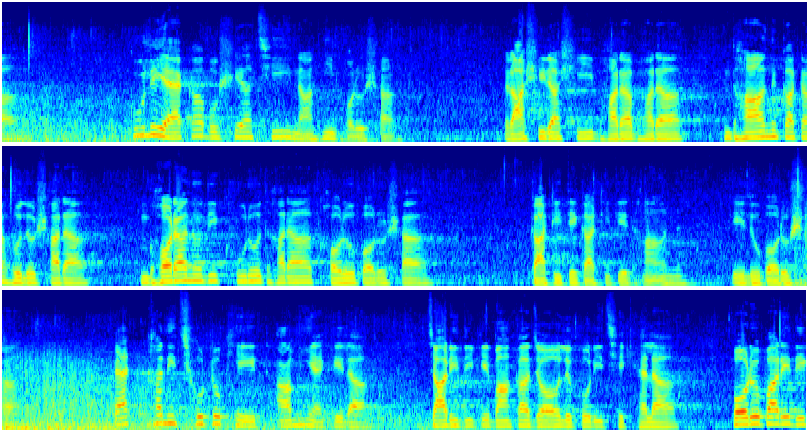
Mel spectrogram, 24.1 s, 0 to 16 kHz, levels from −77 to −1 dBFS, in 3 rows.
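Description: No technical faults can be heard anywhere in the audio; the signal stays continuous and steady throughout.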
